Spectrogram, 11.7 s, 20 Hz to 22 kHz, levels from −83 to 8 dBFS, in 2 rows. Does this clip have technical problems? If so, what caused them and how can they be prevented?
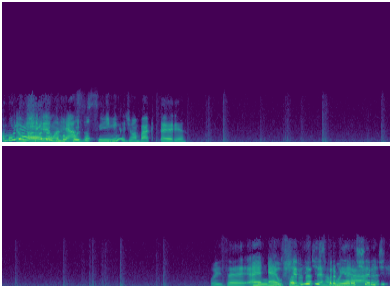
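No, there's nothing wrong here; it's speech that has been through ordinary call processing and an Opus call connection, which is why nothing reaches above 8 kHz, and that's just how a call sounds, so there's nothing to prevent.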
